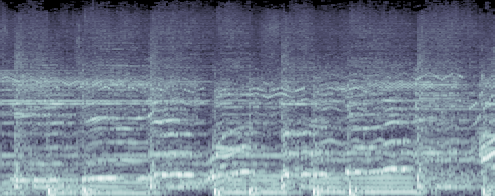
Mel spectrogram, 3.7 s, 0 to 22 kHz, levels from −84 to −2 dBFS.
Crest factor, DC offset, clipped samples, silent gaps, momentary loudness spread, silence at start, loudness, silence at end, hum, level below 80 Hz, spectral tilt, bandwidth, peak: 12 dB; under 0.1%; under 0.1%; none; 2 LU; 0 s; -12 LUFS; 0 s; none; -22 dBFS; -5 dB/octave; over 20 kHz; 0 dBFS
